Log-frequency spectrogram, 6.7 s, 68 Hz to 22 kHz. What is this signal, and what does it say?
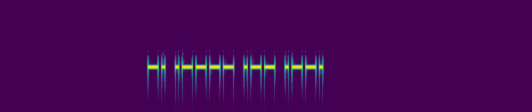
Morse code, heard as a keyed tone, about 28 wpm, 700 Hz. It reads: N1WP
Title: USA Call Signs - 4 Characters - Repeated 3x - 28wpm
